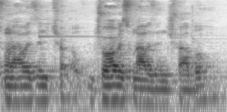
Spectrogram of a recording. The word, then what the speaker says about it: Jorvis: a couple I mean you will hear jvis or Jarvis um but it is jvis but um I originally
